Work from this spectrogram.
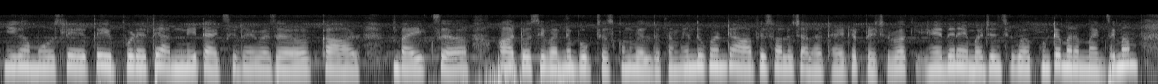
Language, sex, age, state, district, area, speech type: Telugu, female, 18-30, Telangana, Vikarabad, rural, spontaneous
